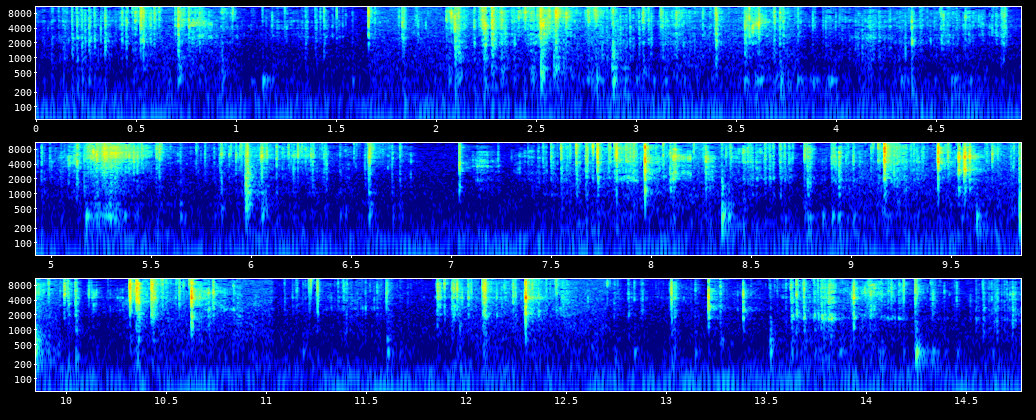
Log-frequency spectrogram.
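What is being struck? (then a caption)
Bar of soap scraped with a metal blade. A metal blade shaves and scrapes a solid pink oval bar of soap held in the hand, breaking flakes off it. The result is bright, dry scraping and crinkling bursts with sharp little clicks and crackles, separated by short quiet pauses.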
